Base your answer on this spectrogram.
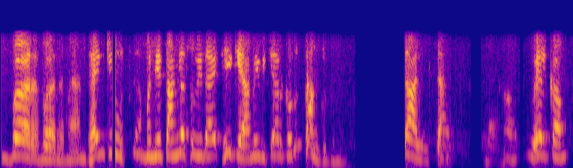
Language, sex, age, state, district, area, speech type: Marathi, female, 45-60, Maharashtra, Jalna, urban, conversation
